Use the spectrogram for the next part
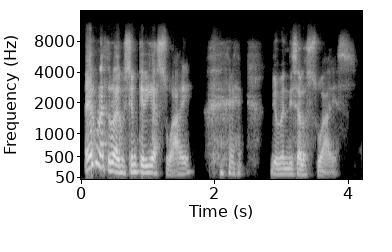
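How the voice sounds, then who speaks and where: A man's voice: mid-range voice, huge pitch swings, unhurried, gravelly. A man leading an online Bible study, asking the group questions and checking in with "right?".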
